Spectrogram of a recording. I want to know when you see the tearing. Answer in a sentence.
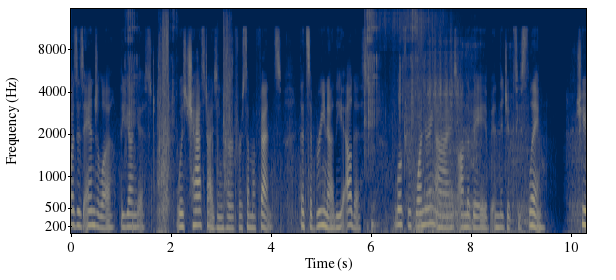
You can hear the tearing from 1.6 to 3.2 s and from 6.8 to 7.2 s.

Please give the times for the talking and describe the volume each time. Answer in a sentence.
You can hear the talking from 0.0 to 10.2 s, at a steady volume.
